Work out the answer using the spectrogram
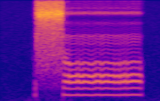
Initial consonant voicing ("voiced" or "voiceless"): voiceless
